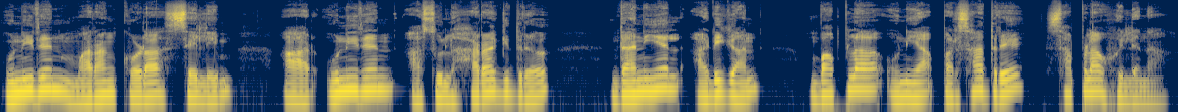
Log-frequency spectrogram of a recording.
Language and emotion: Santali, neutral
